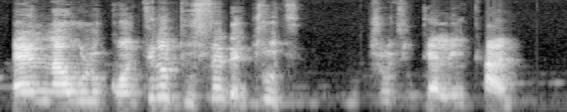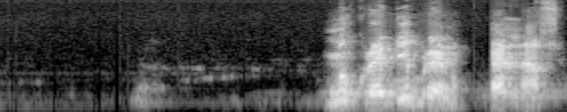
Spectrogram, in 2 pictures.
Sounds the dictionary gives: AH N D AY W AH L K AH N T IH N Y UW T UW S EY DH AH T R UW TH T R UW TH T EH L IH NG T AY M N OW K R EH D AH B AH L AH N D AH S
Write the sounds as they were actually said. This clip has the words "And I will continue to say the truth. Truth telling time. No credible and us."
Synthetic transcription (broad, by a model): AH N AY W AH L K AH N T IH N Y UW T UW S EY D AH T R UW T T R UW T T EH L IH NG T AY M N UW K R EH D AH B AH N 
